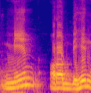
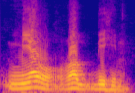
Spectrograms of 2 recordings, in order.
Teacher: Dua huruf ini digabungkan menjadi satu sehingga yang nampak adalah huruf yang kedua. Huruf yang kedua nampak dengan bunyi tasydid. Jadilah bunyi yang dihasilkan ditulisnya min rabbihim dibaca mir rabbihim. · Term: bacaan idgham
